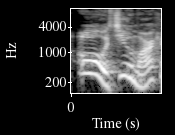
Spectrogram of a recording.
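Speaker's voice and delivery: put-on old horse owner recognizing a friend; pleased recognition. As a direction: greet an old buddy in surprise.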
